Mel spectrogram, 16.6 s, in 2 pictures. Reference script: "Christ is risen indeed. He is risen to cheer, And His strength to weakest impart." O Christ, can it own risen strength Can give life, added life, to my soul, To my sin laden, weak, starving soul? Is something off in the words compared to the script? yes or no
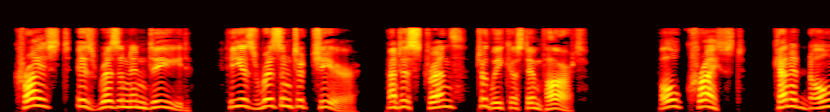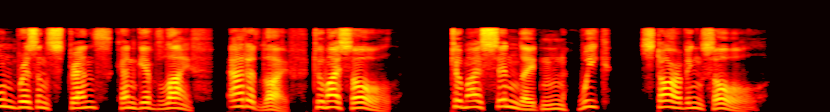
no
